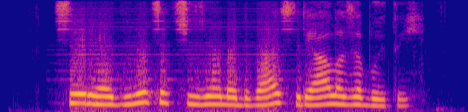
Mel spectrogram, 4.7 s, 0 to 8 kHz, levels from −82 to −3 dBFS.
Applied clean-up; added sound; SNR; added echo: neural separator model SepFormer DNS4.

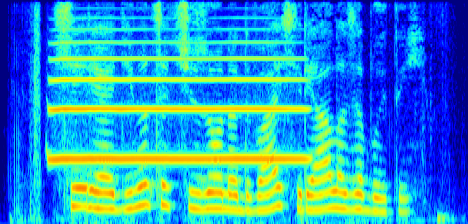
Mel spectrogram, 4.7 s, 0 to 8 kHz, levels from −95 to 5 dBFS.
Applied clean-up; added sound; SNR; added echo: none; Trumpet; -3 dB; none.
